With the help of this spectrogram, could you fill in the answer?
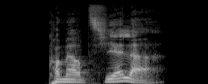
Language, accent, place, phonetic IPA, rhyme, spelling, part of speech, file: German, Germany, Berlin, [kɔmɛʁˈt͡si̯ɛlɐ], -ɛlɐ, kommerzieller, adjective, De-kommerzieller.ogg
- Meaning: inflection of kommerziell: 1. strong/mixed nominative masculine singular 2. strong genitive/dative feminine singular 3. strong genitive plural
